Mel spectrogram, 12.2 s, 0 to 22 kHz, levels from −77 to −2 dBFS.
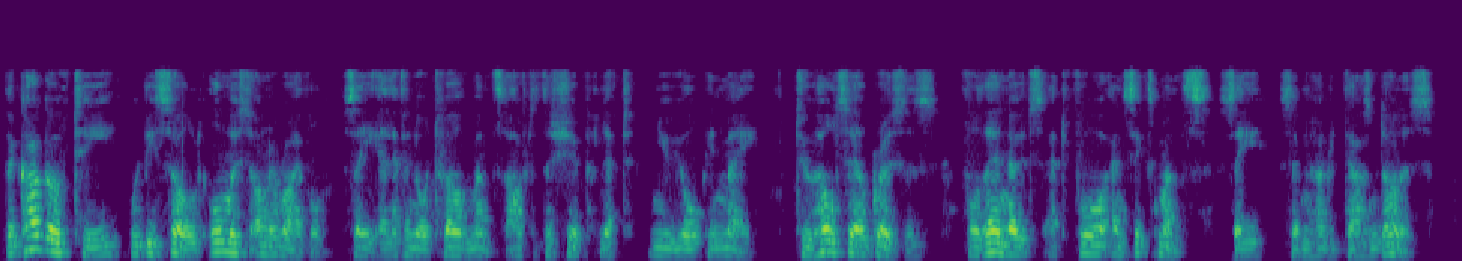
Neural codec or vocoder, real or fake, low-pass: none; real; 7.2 kHz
